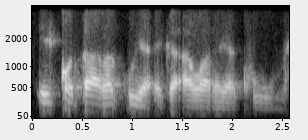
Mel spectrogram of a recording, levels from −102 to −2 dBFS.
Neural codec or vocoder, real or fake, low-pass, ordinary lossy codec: none; real; 3.6 kHz; none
